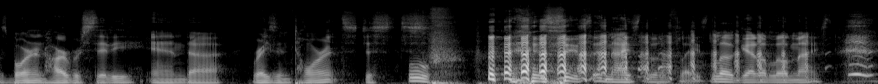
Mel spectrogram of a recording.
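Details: Adult man speaking; normal speech.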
